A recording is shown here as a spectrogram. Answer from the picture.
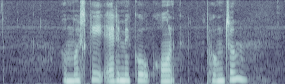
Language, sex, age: Danish, female, 56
